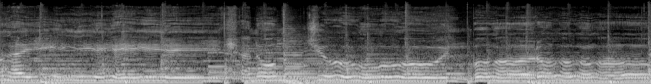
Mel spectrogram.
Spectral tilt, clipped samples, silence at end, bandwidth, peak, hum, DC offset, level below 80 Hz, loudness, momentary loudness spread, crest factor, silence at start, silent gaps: -6.5 dB/octave; under 0.1%; 0 s; 18.5 kHz; 0 dBFS; none; under 0.1%; -22 dBFS; -13 LUFS; 3 LU; 12 dB; 0 s; none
